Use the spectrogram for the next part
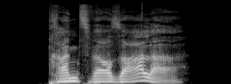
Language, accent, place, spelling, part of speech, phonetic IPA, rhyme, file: German, Germany, Berlin, transversaler, adjective, [tʁansvɛʁˈzaːlɐ], -aːlɐ, De-transversaler.ogg
- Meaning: inflection of transversal: 1. strong/mixed nominative masculine singular 2. strong genitive/dative feminine singular 3. strong genitive plural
